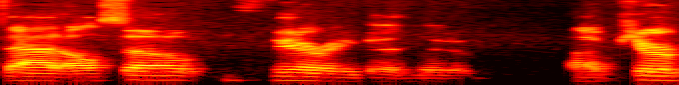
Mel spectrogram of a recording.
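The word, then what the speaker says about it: Pjur: Pure Black, and that's spelled P-J-U-R.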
